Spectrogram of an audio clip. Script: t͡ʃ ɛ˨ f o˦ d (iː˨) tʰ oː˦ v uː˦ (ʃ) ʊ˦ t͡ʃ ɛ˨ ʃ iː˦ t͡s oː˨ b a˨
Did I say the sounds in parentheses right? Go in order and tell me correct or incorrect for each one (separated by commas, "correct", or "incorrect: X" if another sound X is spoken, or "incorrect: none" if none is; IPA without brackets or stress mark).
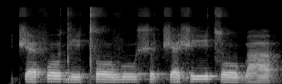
correct, correct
